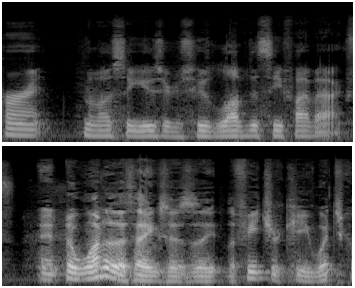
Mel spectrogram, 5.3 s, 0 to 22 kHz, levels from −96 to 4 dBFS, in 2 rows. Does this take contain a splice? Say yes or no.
yes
